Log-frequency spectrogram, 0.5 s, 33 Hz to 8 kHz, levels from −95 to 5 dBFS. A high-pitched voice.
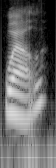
Yes: high, 215 Hz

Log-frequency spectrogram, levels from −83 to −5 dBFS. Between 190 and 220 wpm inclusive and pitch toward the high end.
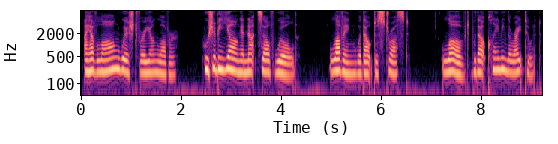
No: average, 170 wpm; high, 200 Hz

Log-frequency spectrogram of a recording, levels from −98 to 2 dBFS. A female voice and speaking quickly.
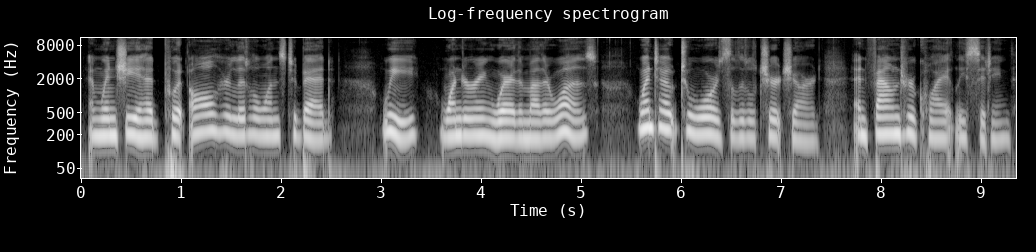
No: female; average, 180 wpm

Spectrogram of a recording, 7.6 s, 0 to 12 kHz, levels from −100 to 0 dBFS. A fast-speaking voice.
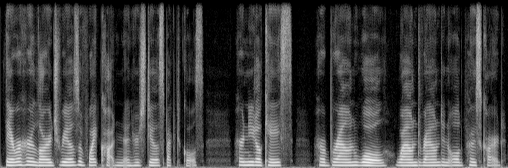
No: average, 180 wpm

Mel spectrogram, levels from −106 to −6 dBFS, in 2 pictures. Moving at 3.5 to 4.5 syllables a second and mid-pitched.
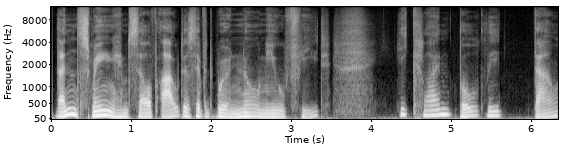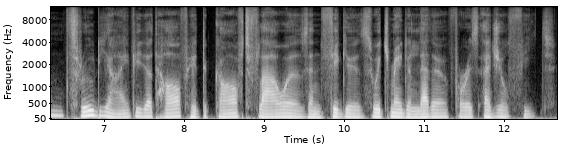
No: 4.2 syllables/s; low, 110 Hz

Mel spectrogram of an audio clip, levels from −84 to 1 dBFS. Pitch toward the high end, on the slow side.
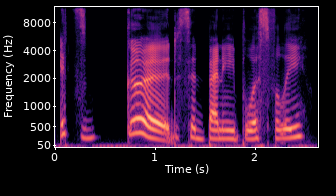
Yes: high, 235 Hz; slow, 115 wpm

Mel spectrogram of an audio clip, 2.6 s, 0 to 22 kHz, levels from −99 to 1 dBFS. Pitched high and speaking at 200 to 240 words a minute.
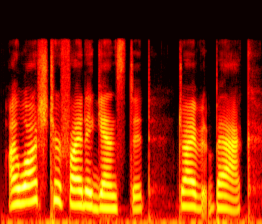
Yes: high, 225 Hz; fast, 205 wpm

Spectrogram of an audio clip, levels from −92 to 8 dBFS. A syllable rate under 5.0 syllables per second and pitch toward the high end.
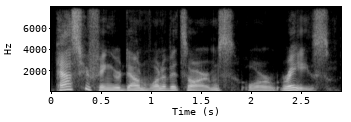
No: 4.5 syllables/s; medium, 150 Hz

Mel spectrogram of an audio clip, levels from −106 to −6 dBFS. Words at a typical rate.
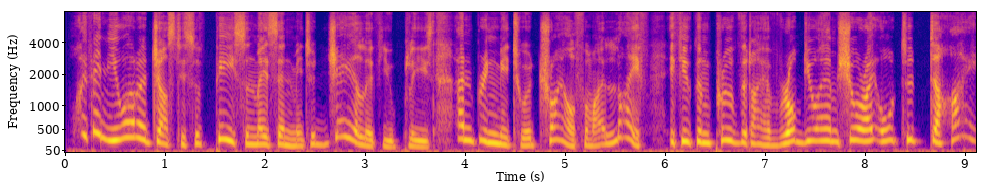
No: fast, 275 wpm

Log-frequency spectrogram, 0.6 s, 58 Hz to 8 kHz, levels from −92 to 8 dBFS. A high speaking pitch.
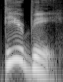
No: medium, 155 Hz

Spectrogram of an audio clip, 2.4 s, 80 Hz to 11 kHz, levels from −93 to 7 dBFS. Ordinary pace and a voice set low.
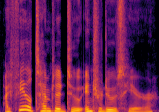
No: average, 150 wpm; medium, 180 Hz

